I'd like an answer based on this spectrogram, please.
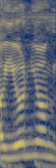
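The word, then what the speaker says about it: yuenyeung: in malaysia um oh yonyoung is the cantonese language pronunciation uh it's popular in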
